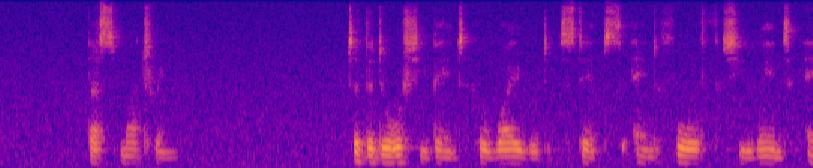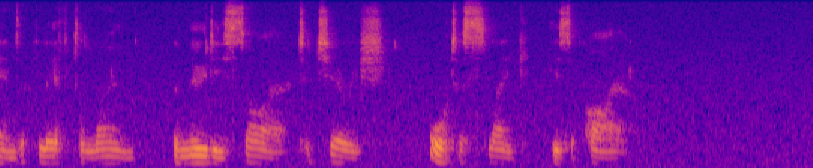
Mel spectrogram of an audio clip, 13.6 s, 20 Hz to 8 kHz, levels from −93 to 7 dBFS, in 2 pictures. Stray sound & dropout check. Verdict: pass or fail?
pass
